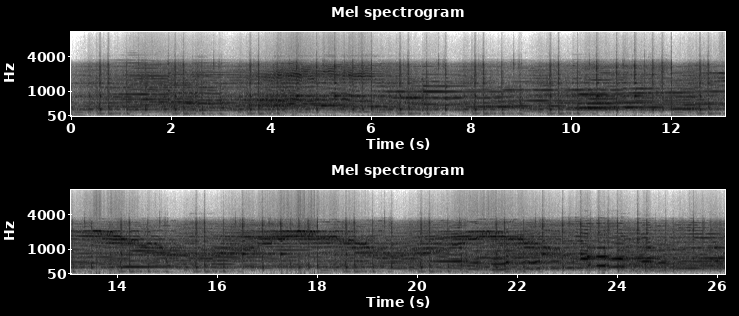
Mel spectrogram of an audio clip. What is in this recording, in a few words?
Bari Sax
